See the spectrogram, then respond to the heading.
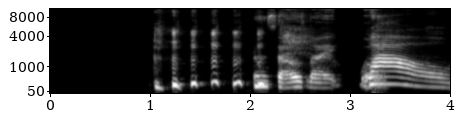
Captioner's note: laughter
